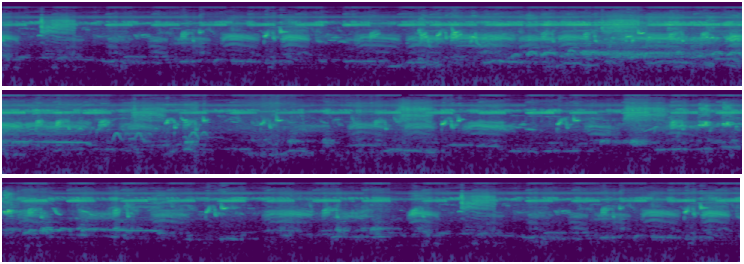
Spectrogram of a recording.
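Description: Red-vented bulbul nestlings begging: many rapid, high chirps coming in uneven bursts. Beneath them runs a steady, high insect buzz.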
